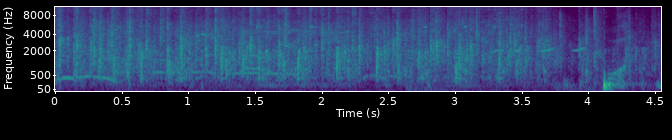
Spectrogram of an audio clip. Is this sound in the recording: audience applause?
yes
